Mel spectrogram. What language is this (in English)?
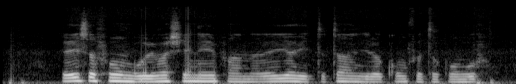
Kinyarwanda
